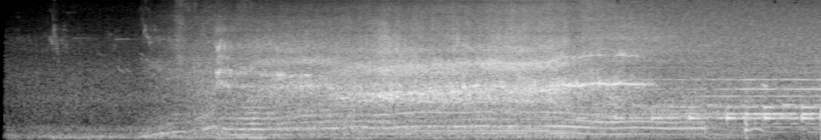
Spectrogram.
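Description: Car sound effect: an engine revs up and holds high with tyres squealing. It fades in over the first two seconds and dies away about seven seconds in, as electronic music starts.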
